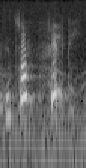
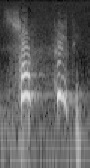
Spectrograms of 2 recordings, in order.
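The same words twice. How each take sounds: First: Disgusted. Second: Disgusted repeat. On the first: Disgust at talk of sex. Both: Real, not acted.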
